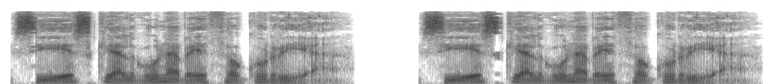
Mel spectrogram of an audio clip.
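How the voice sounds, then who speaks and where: A man narrating a scripted story in an even, steady reading voice. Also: fairly low pitch, normal speed, breathy edge, no echo, studio quality.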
